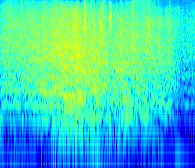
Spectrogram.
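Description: Race cars in an iRacing sim race drone past with a rising and falling engine whine, one car sweeping by loudly while others hum steadily in the background.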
